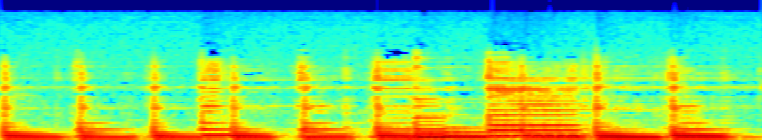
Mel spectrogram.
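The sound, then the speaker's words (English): An effected electric guitar plays a short picked lick in the key of E, about eight notes with a quick slurred hammer-on midway, the tone thick and slightly distorted, with no voices. “Get that nice little hammer on there.”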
